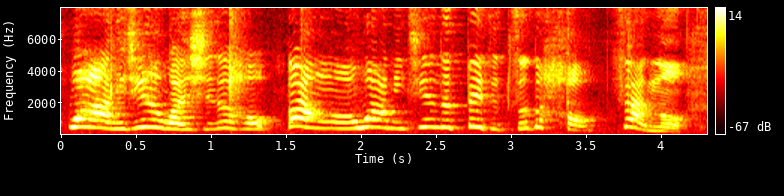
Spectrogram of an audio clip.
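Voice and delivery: put-on high, gushing praise as if to a small child; sweet over-the-top encouragement for a kid; praising like a child. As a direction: coo over him like a proud parent. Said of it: "像个孩子一样鼓励他".

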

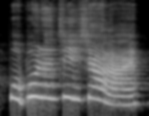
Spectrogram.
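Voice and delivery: high, loud hysterical squeal; panicked scream. A narrator's reading. Wilbur shrieks back at Charlotte, high and loud. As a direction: refuse to calm down, frantic. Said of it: "韦伯就尖叫说".

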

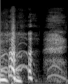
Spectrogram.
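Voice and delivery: high burst of laughter. Real, not acted. Laughing at her own bad answer to mother. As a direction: laugh at yourself.

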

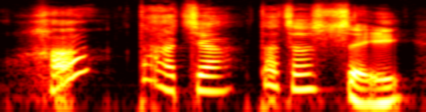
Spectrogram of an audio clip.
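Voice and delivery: high, startled "huh? everyone? who?"; surprised disbelief. Retold or imitated. Hearing that the whole school stares, startled. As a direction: caught off guard, asking back. Friend says everyone watches.

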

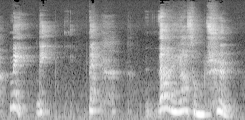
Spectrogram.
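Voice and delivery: a flustered manager sputtering in shock; panicked boss. Retold or imitated. Boss panicking as she leaves for hospital, high flustered stammer. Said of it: "然后我主管超紧张".

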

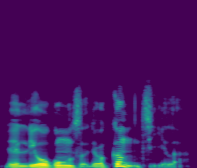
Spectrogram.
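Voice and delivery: plain reading voice

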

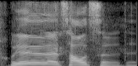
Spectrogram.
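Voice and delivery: high laugh spilling into the words; can't stop laughing at it. Real, not acted. Laughing at absurd story. (笑着说太扯了)

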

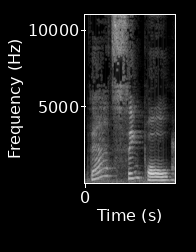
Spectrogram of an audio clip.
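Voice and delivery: high, slow, proud answer; high maid voice, proud. A narrator's reading. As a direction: draw it out high with pride. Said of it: "said Nellie Mae proudly".

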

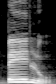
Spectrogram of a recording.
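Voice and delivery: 贝鲁 with 贝 stressed and high, 鲁 unaccented; stress on first syllable. Shown as a demonstration. Teacher showing the rule without accent mark, first-syllable stress on 贝鲁. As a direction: put the weight on 贝 in 贝鲁. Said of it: "也就是悲上".

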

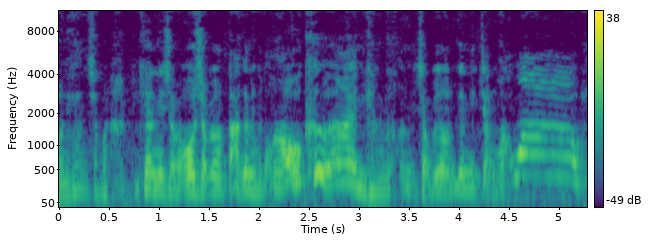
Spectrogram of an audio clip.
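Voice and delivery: put-on high, gushing coo over a child; gushing baby talk. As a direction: coo like talking to a toddler. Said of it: "那些单身就说：".

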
